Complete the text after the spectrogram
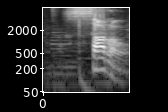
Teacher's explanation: The B is totally silent.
